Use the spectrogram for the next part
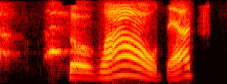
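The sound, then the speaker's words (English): A dog named Chico vocalizes in four loud bursts, the middle ones drawn-out, wavering yowls that rise and fall in pitch, more like talking barks than sharp yaps, with no people speaking. “He just said I heard him because I'm a good dog interpreter.”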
